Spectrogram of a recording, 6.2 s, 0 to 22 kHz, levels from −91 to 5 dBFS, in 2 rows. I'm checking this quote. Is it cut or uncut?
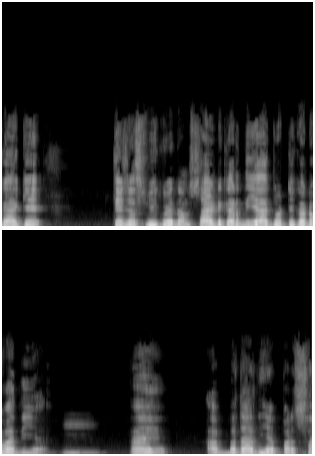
uncut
